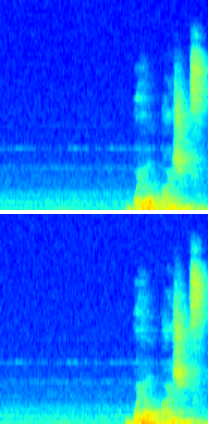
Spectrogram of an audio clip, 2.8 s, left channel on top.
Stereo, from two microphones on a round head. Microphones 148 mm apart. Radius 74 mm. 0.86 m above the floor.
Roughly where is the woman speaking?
Right.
